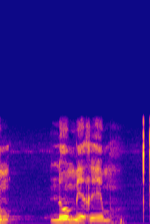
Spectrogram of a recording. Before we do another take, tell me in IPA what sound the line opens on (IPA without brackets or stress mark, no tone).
n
